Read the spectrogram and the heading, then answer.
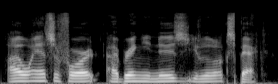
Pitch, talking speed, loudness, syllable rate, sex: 140 Hz, 260 wpm, -15 LUFS, 6.1 syllables/s, male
